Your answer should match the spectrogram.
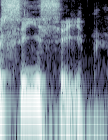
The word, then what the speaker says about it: Ceci: Ceci Mm. Inte lika mycket household name. Tydligen uttalas namnet så. Jag fick tvungen att kolla upp det.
